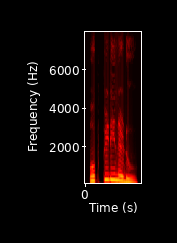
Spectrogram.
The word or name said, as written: ಒಪ್ಪಿಡಿನಡು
